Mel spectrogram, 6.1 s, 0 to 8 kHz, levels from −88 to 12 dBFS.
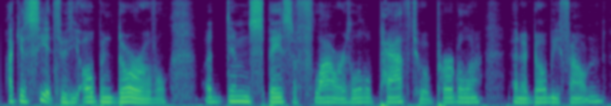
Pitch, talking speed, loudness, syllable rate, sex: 125 Hz, 215 wpm, -22 LUFS, 6.4 syllables/s, male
